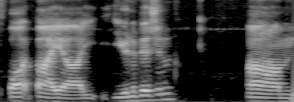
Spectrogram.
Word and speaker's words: Univision: And the fact that it's it's it's uh it's bought by uh Univision um Univision. Say it right. It's Univision.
